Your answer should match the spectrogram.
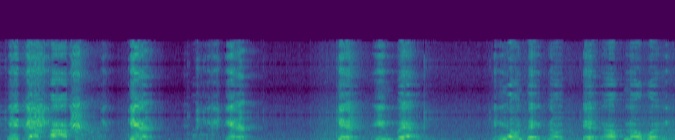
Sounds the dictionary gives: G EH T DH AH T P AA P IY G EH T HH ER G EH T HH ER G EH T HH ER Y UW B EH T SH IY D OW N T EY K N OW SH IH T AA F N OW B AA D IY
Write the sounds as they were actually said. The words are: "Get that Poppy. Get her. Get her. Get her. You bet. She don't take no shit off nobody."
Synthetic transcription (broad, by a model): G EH T DH AH T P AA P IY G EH T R G EH T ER G EH T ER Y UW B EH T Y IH D OW N T EY K N OW S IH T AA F N OW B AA D IY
